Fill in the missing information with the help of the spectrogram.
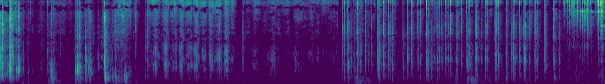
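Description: A long, rectangular, hollow white cardboard watch box is held upright in both hands and tapped and scratched with long yellow-painted nails. Loud, dry taps open the clip, then softer scratching takes over in the middle. A fast, chaotic run of crisp, short taps and scrapes fills the end.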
